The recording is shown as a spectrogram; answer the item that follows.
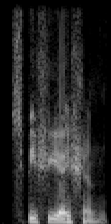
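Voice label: "speciation", American English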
